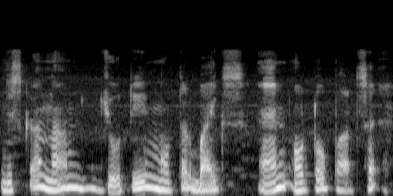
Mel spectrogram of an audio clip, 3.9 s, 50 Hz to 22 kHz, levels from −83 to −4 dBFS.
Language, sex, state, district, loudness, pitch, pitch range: Hindi, female, Uttar Pradesh, Lalitpur, -17 LUFS, 195 Hz, 175-220 Hz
